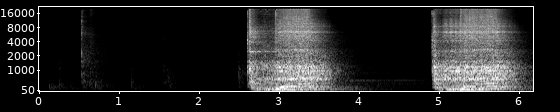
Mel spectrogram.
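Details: 2013 Polaris Rush 800 snowmobile on first startup after rebuild, coolant not yet bled: two harsh bursts as it fires and dies, with a gritty whirring; starter drive suspected noisy; blown head gaskets later found.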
